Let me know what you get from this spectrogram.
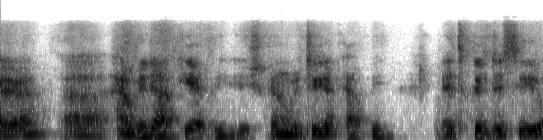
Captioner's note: speaks in Dakota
